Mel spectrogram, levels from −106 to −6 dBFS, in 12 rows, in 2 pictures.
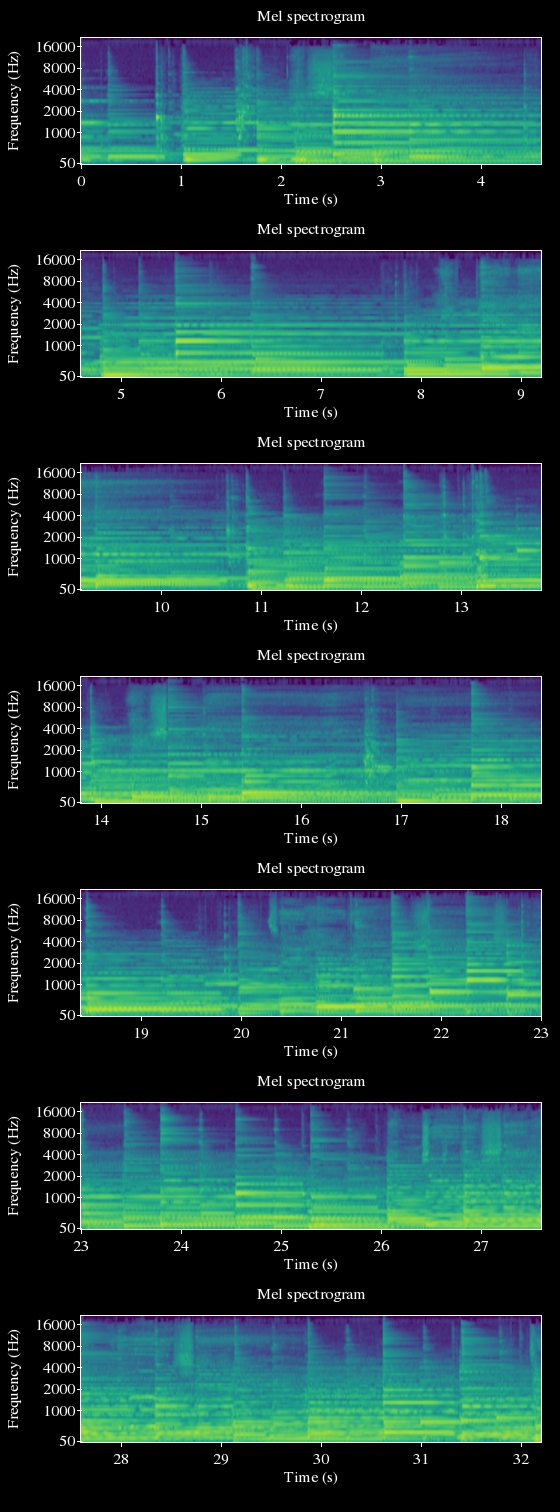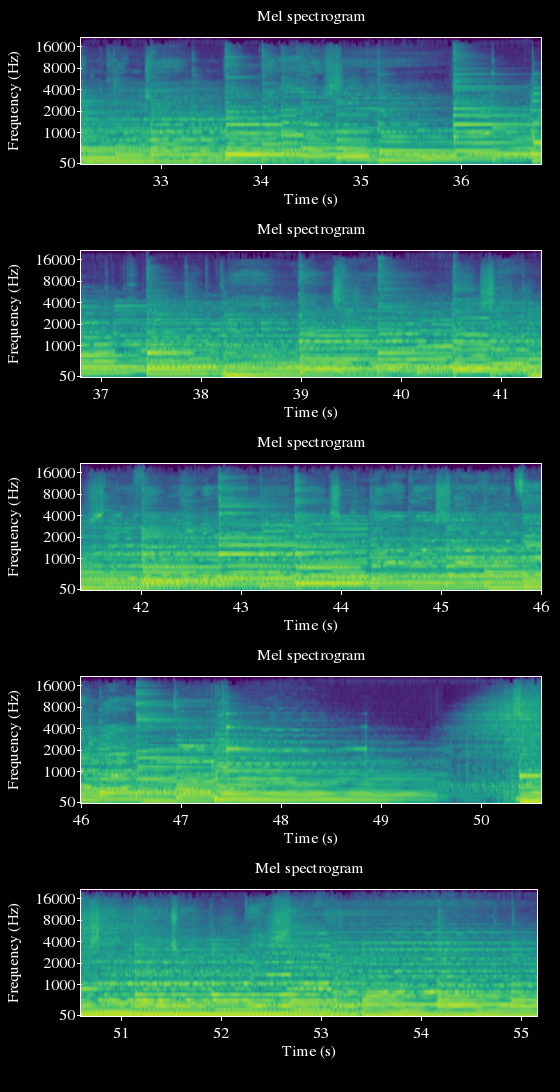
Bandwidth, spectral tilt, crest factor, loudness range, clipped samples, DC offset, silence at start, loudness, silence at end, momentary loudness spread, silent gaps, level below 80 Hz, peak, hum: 18 kHz; -6.5 dB/octave; 16 dB; 5 LU; under 0.1%; under 0.1%; 0 s; -22 LUFS; 0 s; 8 LU; none; -34 dBFS; -6 dBFS; none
